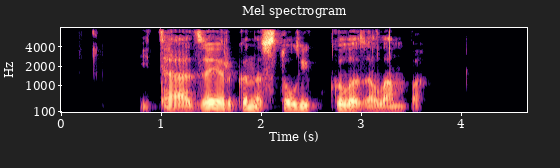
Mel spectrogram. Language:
Abkhazian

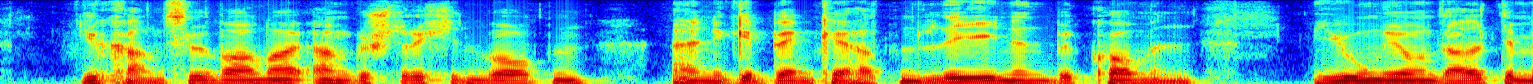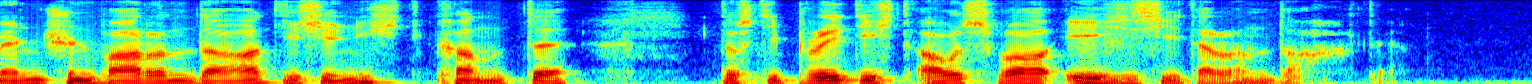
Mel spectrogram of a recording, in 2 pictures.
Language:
German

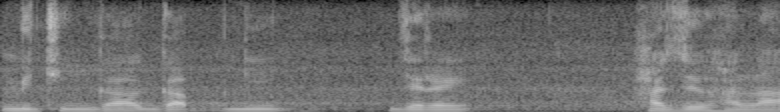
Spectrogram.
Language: Bodo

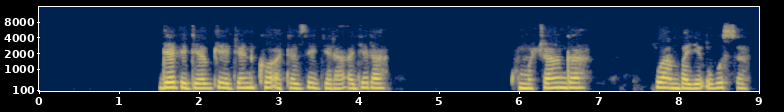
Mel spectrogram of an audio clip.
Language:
Kinyarwanda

